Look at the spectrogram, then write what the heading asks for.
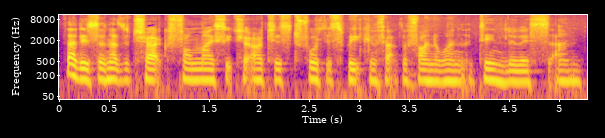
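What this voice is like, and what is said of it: Croaky, tired voice. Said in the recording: “I've got a bit of a frog in my throat... So I'm sounding a bit croaky this morning... a bit croaky, a bit tired”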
